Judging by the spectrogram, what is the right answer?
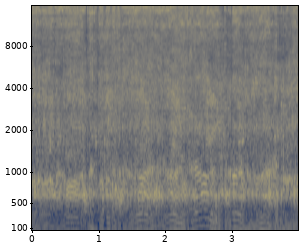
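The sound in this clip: A blender whirs as it mixes a cocoa maca herbal drink. A loud, noisy motor roar carries a warbling tone whose pitch keeps swooping up and down, giving a voice-like, talking quality.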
